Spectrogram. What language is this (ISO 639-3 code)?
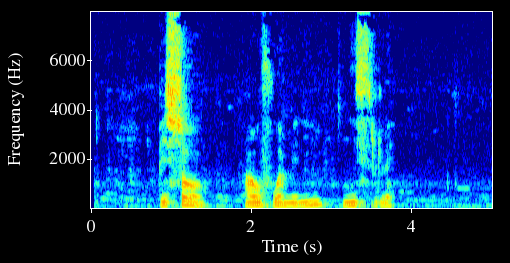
bci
